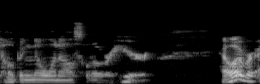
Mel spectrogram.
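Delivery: ordinary delivery, nothing marked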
